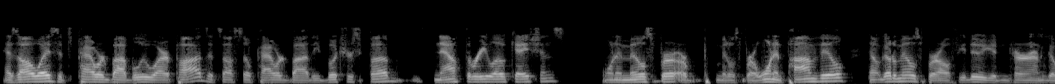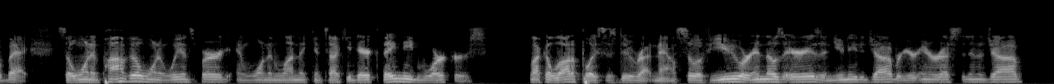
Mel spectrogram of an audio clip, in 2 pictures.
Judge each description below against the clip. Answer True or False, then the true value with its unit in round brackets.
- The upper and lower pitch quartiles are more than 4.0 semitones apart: False (3.2 semitones)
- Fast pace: True (235 wpm)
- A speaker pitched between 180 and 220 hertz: False (115 Hz)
